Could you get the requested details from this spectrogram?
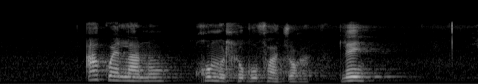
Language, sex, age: Northern Sotho, male, 24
